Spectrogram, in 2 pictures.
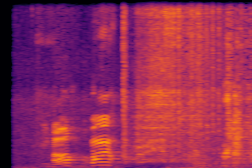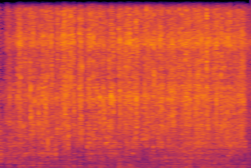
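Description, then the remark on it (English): A high-pressure water gun starts with a couple of short rising whines, then settles into a loud, steady hiss of water blasting thick moss off red brick pavement to clean a walkway. “Under the high pressure of the water gun, the thick moss covering the ground is washed away, revealing the vibrant red color of the bricks below.”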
